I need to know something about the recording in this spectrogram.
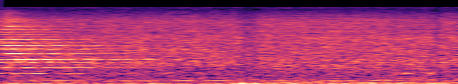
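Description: Street traffic: a short vehicle horn toot at the start that fades within about a second, over a steady low rumble of traffic.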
